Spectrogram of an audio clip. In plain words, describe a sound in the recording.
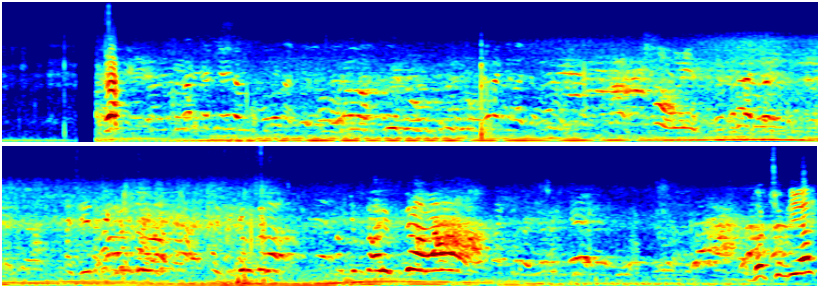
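Young people shout and laugh excitedly outdoors.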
